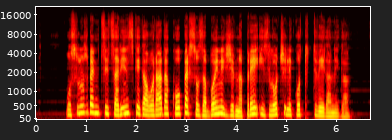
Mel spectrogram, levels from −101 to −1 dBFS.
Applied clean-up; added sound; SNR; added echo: neural mask model DeepFilterNet 3.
